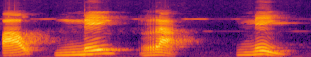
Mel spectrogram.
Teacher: nós temos a vogal e mais a semivogal e ao meio perceba que a ênfase não é no i mas no e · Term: ditongo decrescente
